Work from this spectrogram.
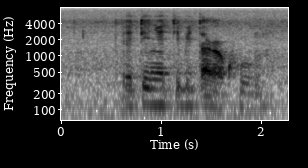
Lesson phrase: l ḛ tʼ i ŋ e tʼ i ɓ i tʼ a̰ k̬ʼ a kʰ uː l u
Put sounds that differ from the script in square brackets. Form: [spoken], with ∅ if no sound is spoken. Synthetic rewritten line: l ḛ tʼ i [ɲ] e tʼ i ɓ i tʼ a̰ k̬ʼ a kʰ uː l u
